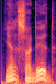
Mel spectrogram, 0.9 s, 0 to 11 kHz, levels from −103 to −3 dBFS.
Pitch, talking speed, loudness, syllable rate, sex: 105 Hz, 195 wpm, -13 LUFS, 3.9 syllables/s, male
